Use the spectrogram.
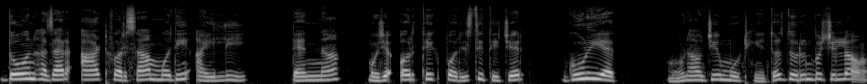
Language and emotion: Goan Konkani, fearful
